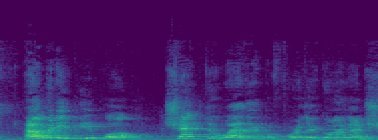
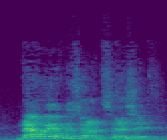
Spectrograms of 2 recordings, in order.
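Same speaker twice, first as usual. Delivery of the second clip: normal talking voice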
